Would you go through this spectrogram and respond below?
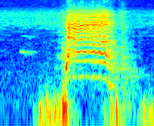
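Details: A black goat gives a single loud, quavering bleat over a steady background hiss.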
